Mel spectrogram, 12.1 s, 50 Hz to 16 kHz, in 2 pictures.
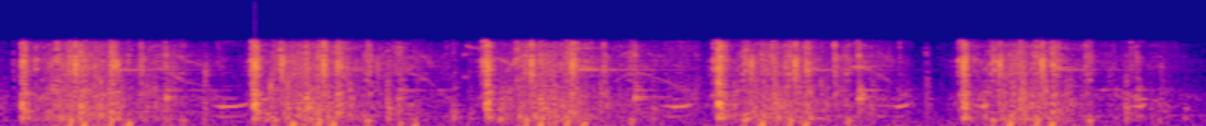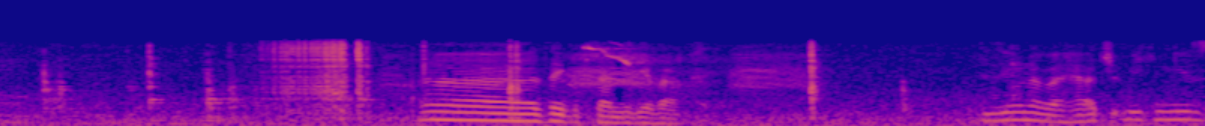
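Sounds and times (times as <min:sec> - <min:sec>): lawn mower engine cranking: 0:00.0 - 0:06.4, 0:07.0 - 0:08.0.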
